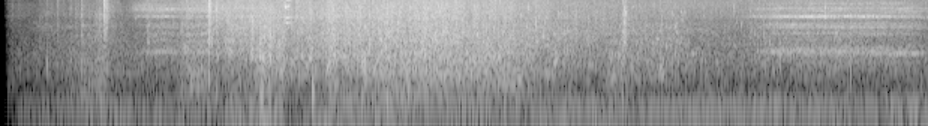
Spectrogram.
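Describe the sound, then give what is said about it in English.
A researcher wades out of the cold waters of the Kenai River on a Saturday afternoon, irregular splashes and swishes building then easing over a steady low rush of flowing current. “makes his way out of the cold waters of the Kenai River on a recent Saturday afternoon.”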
